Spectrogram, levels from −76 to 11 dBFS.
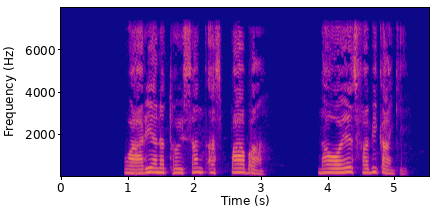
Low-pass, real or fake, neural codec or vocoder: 7.2 kHz; real; none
